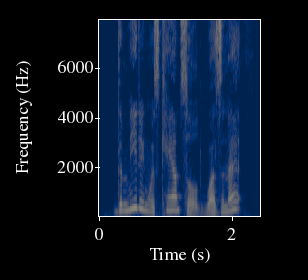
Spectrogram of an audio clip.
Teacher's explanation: The intonation when you use this type of question tag is high, low, high. The tone falls during the statement and rises again in the question.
